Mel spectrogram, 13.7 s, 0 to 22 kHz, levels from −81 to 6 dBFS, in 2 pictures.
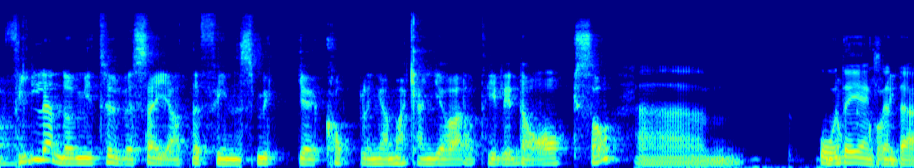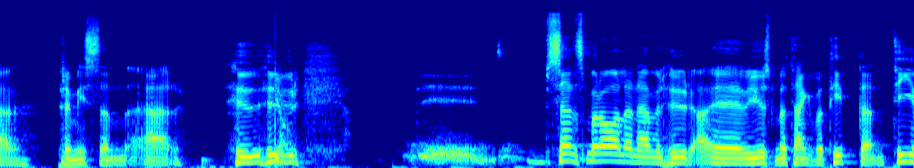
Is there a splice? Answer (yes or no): yes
